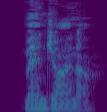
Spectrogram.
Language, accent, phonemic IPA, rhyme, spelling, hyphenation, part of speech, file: English, Australia, /mænˈd͡ʒaɪnə/, -aɪnə, mangina, man‧gi‧na, noun, En-au-mangina.ogg
- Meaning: 1. A sensitive, cowardly or effeminate man 2. A man who holds feminist beliefs 3. The genitalia of a man tucked between the legs, often as a prank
